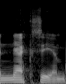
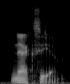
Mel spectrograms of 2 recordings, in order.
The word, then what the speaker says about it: NXIVM: this episode is gonna be talking about the neck see'em cult that's how it's pronounced and ex IVM it's pronounced nexium we're gonna be going through it a little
